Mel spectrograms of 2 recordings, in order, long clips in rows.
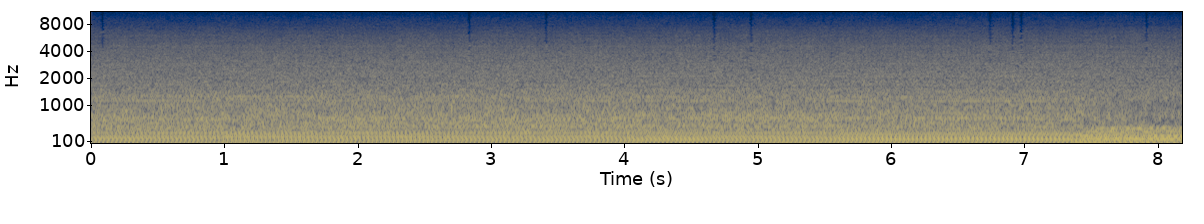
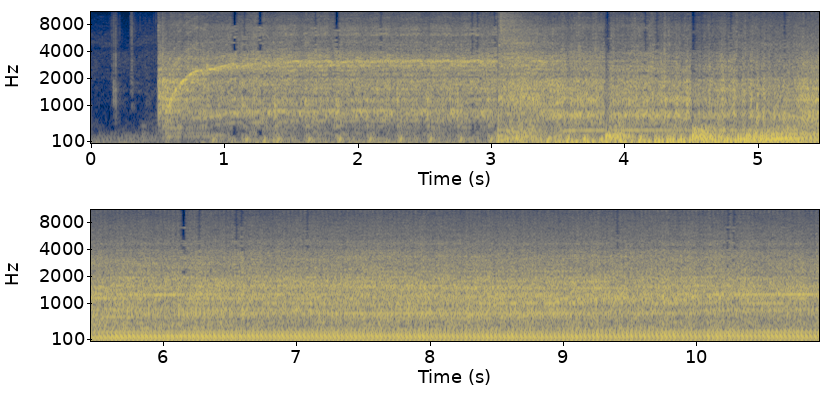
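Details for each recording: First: Brand-new Duromax 13000 generator after a new choke stepper motor and spark plug: second successful start, steady, even drone with a smooth rhythm and no pops or backfiring. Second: New Duromax 13000 generator, backfiring since out of the box, which ruins the choke stepper motor and stops the choke working: engine catches, then pops and stumbles unevenly before settling; won't idle well, owner hopes warming helps.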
